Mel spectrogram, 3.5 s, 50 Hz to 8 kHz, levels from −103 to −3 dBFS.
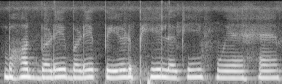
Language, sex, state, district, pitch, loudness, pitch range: Hindi, female, Uttar Pradesh, Lucknow, 215 Hz, -14 LUFS, 205-225 Hz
